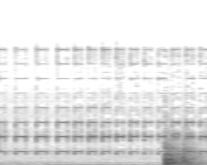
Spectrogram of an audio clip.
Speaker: there you go and you can hear it beeping so you know it's going off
